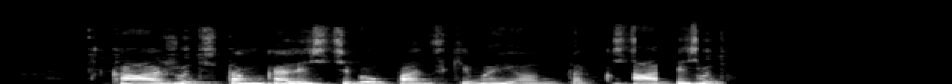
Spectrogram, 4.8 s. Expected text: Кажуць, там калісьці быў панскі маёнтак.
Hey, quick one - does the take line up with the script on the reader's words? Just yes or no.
no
